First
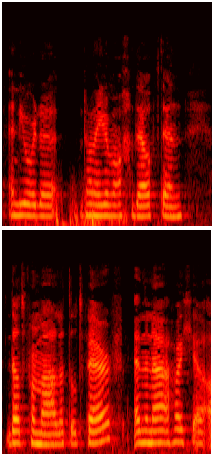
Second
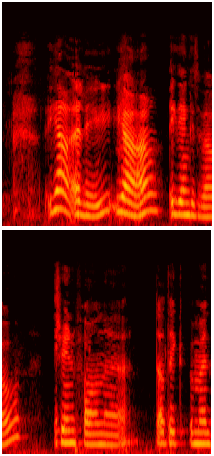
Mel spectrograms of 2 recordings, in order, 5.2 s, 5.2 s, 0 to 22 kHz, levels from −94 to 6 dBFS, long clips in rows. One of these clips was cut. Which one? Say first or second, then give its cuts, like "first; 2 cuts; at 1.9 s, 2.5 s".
second; 2 cuts; at 2.0 s, 3.3 s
